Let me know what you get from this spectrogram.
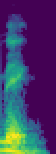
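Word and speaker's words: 鳴: It had a pronunciation Ming. Ming is the pronunciation of the verb to call.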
